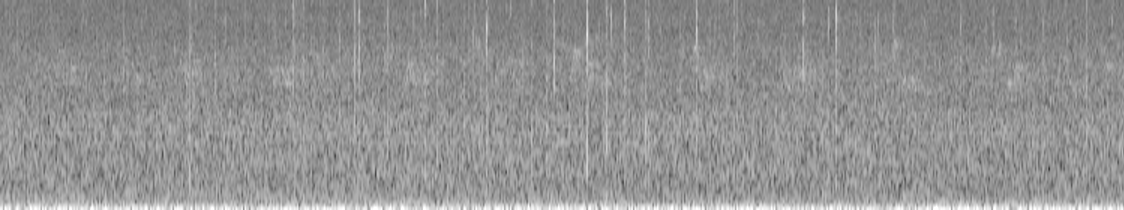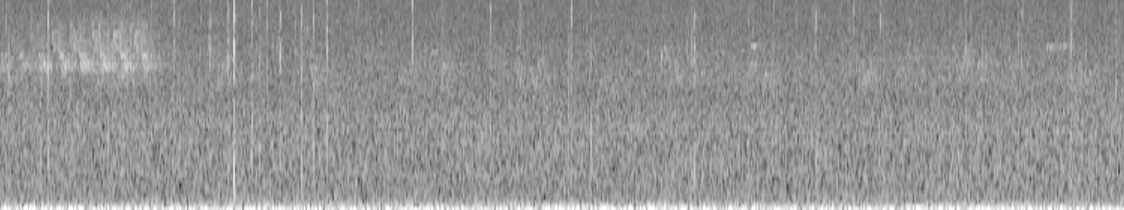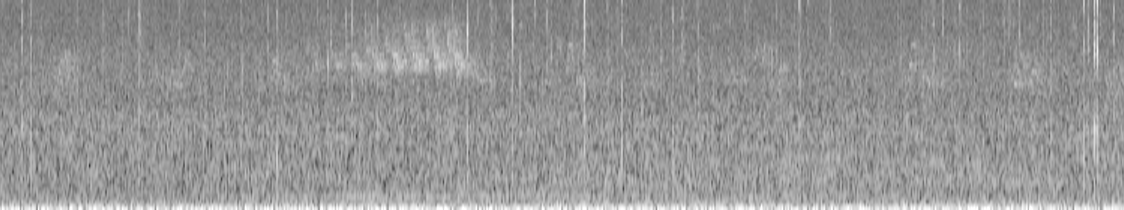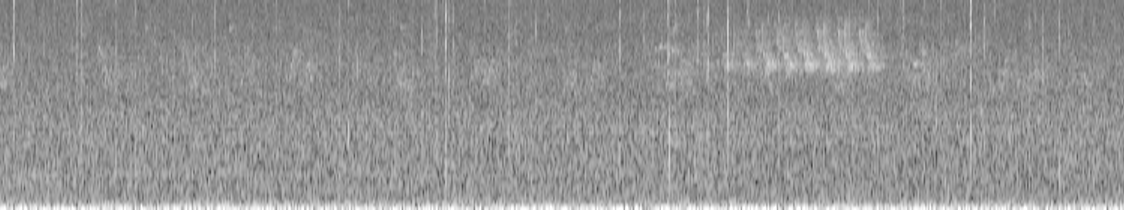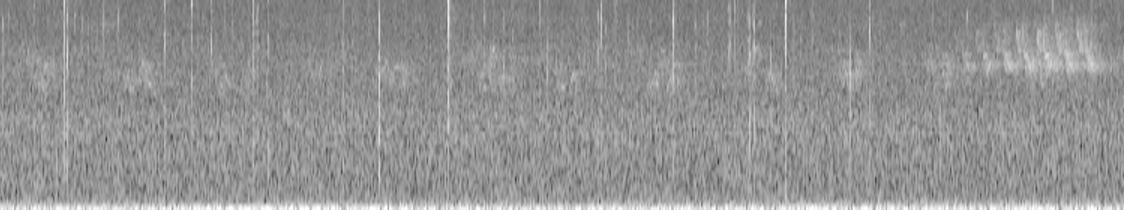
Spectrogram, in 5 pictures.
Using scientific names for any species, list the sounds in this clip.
Vireo olivaceus, Seiurus aurocapilla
